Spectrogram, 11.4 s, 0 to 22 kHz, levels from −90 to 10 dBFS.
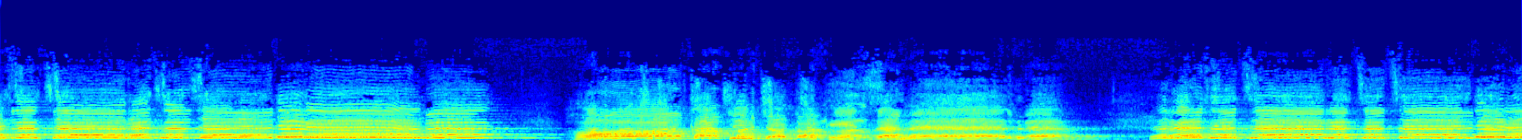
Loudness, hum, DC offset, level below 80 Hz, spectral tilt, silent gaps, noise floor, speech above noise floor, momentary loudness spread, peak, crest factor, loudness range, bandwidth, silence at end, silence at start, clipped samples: -19 LUFS; none; under 0.1%; -60 dBFS; -2 dB/octave; none; -43 dBFS; 22 dB; 6 LU; -6 dBFS; 14 dB; 3 LU; 12.5 kHz; 0 s; 0 s; under 0.1%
